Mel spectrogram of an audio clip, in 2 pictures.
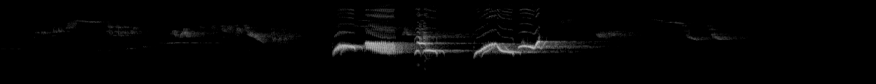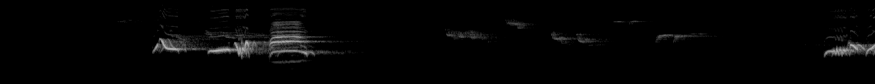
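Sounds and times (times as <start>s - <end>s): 
Common blackbird (Turdus merula) singing: 0.4s - 6.2s, 10.3s - 12.2s, 13.2s - 15.9s, 17.0s - 17.5s.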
